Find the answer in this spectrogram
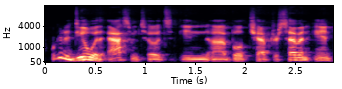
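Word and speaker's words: asymptote: as what's called an ASM toote an ASM ASM toote I'm pronouncing the P but you don't really actually pronounce it it's an ASM toote um an as go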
